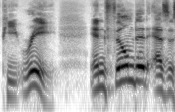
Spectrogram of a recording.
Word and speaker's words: Petrie: He starred in the pilot himself, playing Rob Petrie, pronounced Pete Ree, and filmed it as a single camera show in New York with no live audience.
